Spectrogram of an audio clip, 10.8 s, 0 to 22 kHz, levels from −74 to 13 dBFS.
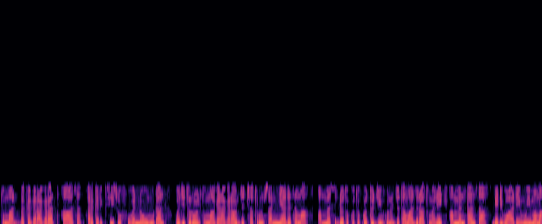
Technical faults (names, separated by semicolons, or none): gain pumping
